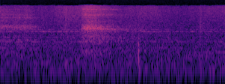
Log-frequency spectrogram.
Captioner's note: sighs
